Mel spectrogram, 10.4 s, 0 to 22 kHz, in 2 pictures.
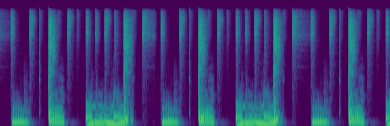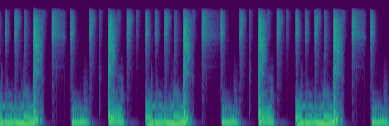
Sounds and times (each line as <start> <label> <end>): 0.0 bass 10.3
0.0 drums 10.3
